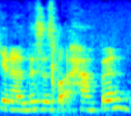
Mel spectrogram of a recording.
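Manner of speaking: plain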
